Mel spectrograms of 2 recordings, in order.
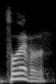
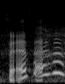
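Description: First: Said in the usual way. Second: Ever pitched way up, soft; high quizzical rise. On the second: Shown as a demonstration. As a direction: squeak out the word ever as a question.

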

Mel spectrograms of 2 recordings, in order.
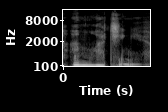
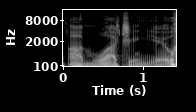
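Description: First: Breathy whisper, menacing; whispered threat. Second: Very low, slow creepy voice. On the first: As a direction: whisper it like a stalker. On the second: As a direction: drop low and drag it out like a horror villain. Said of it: "I gotta find a creepy voice". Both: Pretend.

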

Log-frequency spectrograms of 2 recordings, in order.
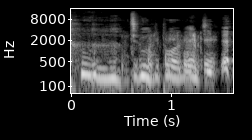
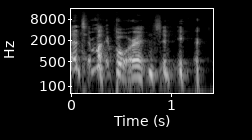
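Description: First: Slow words through laughter; laughing. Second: Giggling words, pitched up; laughing, higher. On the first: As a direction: chuckle while talking. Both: Real, not acted. Laughs at own joke.

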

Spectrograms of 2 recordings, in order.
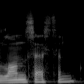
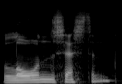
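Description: First: Short first vowel in Launceston; Launceston with short 'Lon'. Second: Slow, stretched LAWN in Launceston; Launceston mispronounced 'Lawn'. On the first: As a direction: say Launceston as LON-seston. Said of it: "Not Launceston". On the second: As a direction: draw out the aw in Launceston. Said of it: "Did you know it's called". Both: Shown as a demonstration.

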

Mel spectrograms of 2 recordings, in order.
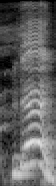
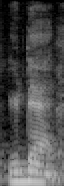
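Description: First: Loud, high-pitched exclamation; comic outburst of doom; emphatic verdict. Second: Said in the usual way. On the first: Real, not acted.

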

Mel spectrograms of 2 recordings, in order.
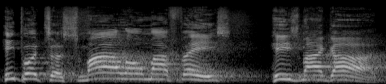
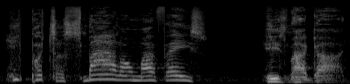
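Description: First: Full-voice recitation. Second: Hushed recitation. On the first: Preacher leading church in reading together, full-voiced. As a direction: proclaim it out to the whole room. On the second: Preacher showing church how to say it, hushed. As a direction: say it hushed, almost to yourself. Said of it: "Now let's say it like this". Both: Shown as a demonstration.

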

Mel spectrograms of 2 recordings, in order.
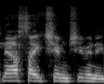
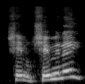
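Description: First: Said in the usual way. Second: Higher mock-Cockney with a questioning lift; hammed-up Cockney, rising at the end; Mary Poppins sweep. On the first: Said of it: "[name] says". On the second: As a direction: say it like a musical chimney sweep, pitched up.

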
